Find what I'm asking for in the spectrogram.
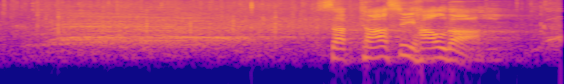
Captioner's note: audience applauding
